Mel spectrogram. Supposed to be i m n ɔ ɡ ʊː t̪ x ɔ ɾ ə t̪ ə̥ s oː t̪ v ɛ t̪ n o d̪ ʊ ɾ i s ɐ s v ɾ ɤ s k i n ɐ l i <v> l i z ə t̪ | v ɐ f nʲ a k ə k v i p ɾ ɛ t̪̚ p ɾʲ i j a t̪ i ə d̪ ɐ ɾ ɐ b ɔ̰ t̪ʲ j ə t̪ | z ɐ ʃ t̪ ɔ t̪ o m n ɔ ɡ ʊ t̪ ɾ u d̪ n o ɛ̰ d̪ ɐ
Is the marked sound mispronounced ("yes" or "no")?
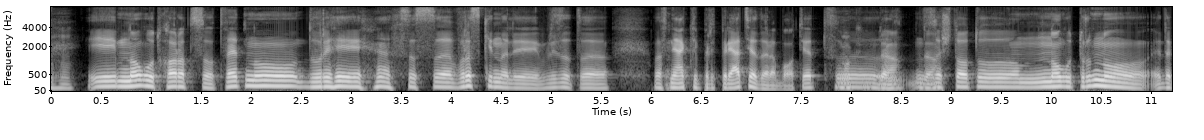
no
